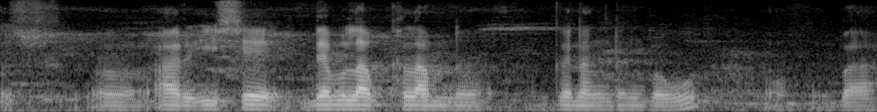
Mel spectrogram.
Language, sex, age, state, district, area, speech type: Bodo, male, 30-45, Assam, Udalguri, urban, spontaneous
